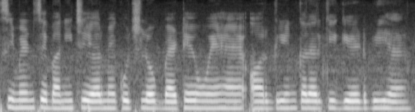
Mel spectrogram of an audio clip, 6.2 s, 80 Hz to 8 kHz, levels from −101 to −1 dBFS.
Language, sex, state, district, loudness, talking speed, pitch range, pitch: Hindi, female, Chhattisgarh, Raipur, -14 LUFS, 165 wpm, 185-195 Hz, 190 Hz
